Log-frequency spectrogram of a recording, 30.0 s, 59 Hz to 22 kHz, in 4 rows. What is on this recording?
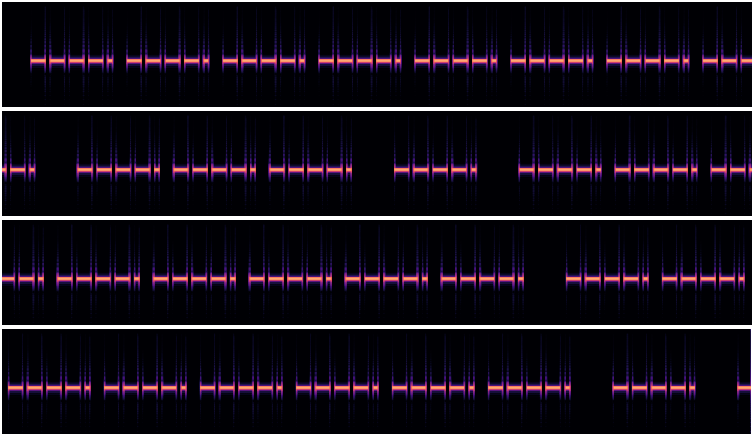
Sound effects > Electronic / Design
Practice hear number '9' use Koch method (practice each letter, symbol, letter separate than combine), 200 word random length, 25 word/minute, 800 Hz, 90% volume.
